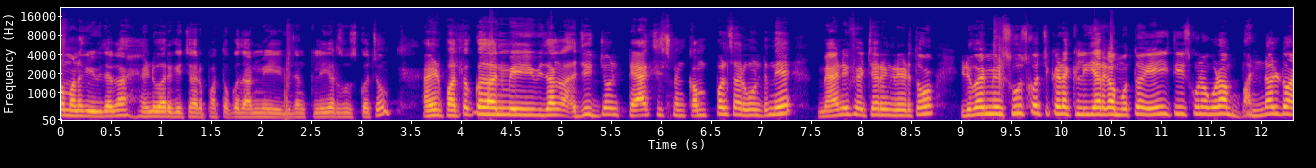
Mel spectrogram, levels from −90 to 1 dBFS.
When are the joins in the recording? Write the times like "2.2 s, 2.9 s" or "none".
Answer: none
